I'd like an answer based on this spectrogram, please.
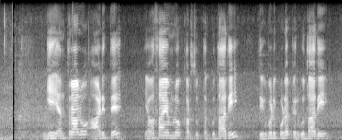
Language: Telugu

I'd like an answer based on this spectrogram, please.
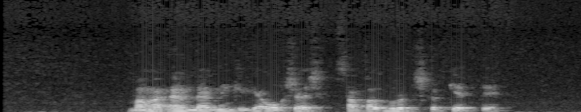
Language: Uyghur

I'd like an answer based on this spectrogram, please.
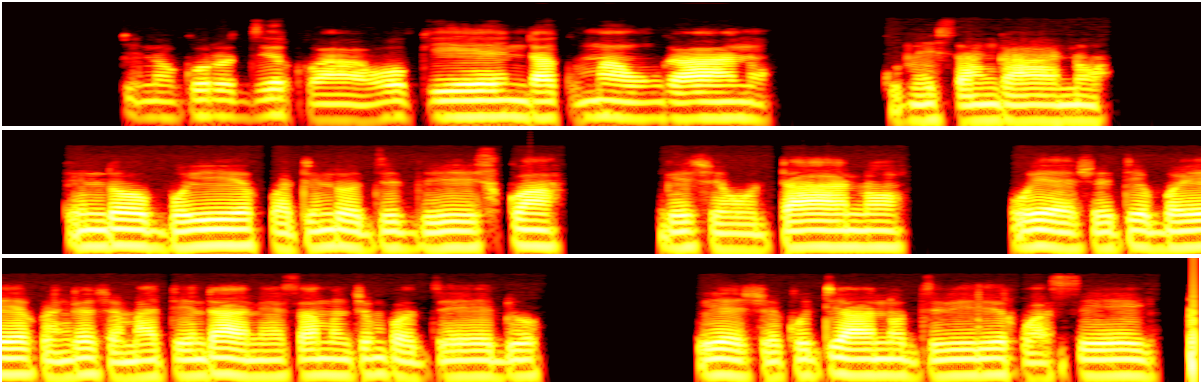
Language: Ndau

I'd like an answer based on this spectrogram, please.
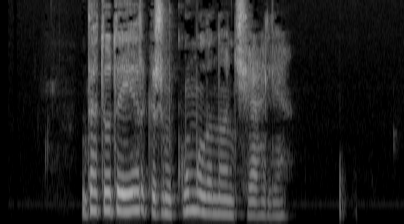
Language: Mari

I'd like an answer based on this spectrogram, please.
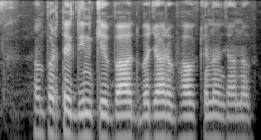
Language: Maithili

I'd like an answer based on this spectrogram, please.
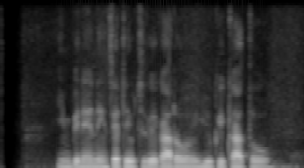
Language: Javanese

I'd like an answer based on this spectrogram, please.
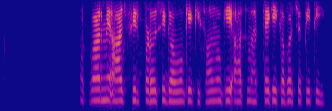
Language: Hindi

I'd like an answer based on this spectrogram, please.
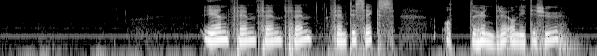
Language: Norwegian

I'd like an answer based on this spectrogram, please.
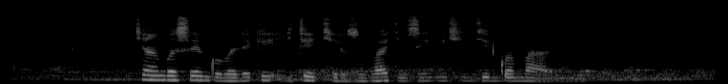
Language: Kinyarwanda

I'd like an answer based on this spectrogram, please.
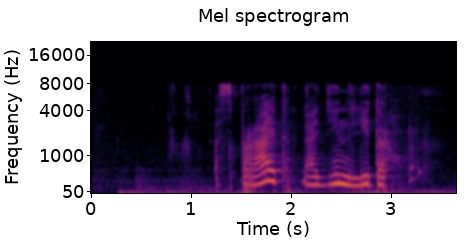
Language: Russian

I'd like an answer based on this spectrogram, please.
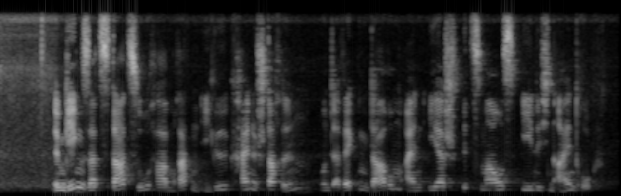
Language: German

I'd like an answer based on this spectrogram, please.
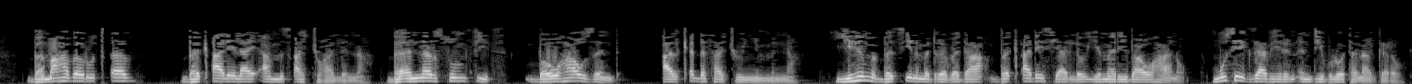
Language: Amharic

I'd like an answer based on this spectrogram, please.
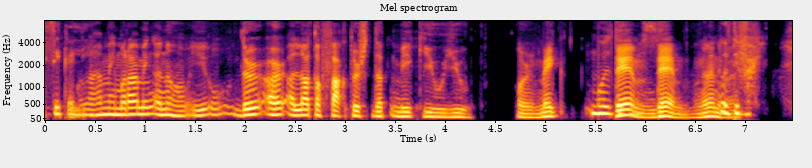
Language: Filipino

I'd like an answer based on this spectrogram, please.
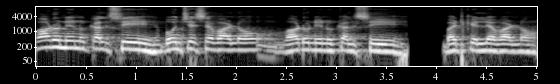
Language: Telugu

